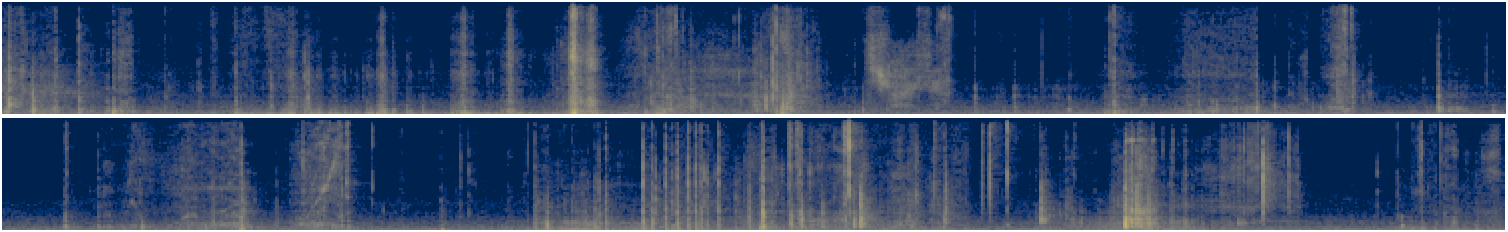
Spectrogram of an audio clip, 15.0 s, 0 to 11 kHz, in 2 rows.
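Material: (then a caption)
Cardboard. Extra long acrylic nails tap and scratch the printed surface of a medium cardboard toy kit box, which is hollow, apparently full and held in one hand. Short, dry clicks and brief scraping strokes come in an irregular run over a quiet low background hum, with sharper taps near 3 and 13 seconds.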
